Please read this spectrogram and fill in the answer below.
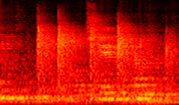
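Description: Chalk tapping and scraping on a blackboard as handwriting is put down, about five sharp taps in two seconds.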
